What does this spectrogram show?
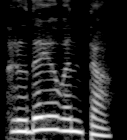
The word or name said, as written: ಹೃದಯವಂತ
